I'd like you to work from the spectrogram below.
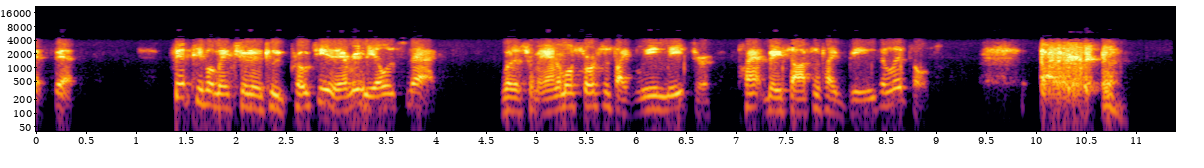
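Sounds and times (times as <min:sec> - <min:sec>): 
speech: 0:00.0 - 0:00.5, 0:01.4 - 0:04.1, 0:04.7 - 0:11.0
person coughing: 0:10.1 - 0:11.0.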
